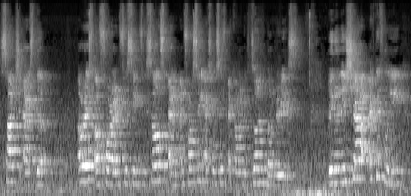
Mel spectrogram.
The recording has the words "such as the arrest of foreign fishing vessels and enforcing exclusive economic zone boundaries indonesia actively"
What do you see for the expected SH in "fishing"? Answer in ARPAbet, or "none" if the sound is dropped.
S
